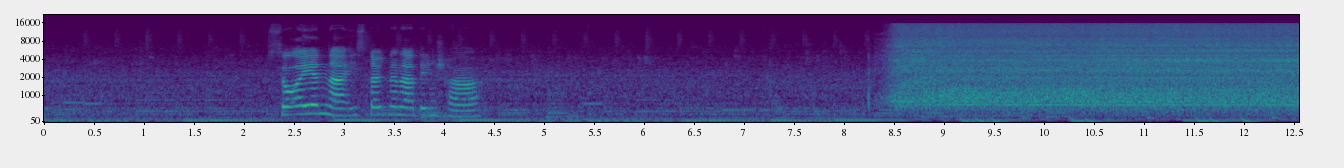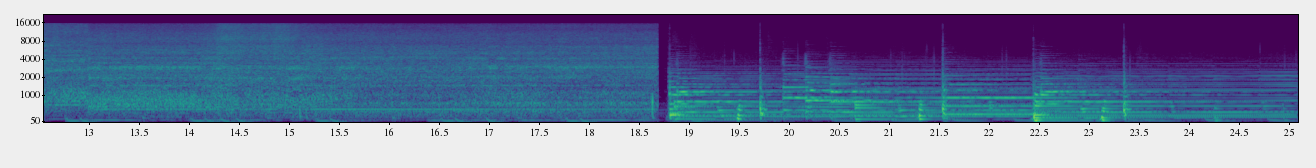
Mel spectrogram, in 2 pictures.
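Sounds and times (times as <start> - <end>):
hair dryer blowing: 8.2 - 18.8.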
